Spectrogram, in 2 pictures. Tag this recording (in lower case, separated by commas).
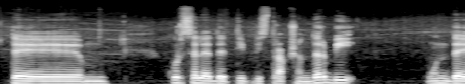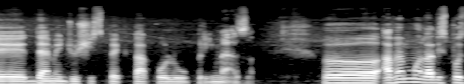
speech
